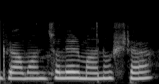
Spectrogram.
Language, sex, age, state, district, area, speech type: Bengali, female, 18-30, West Bengal, Uttar Dinajpur, urban, spontaneous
